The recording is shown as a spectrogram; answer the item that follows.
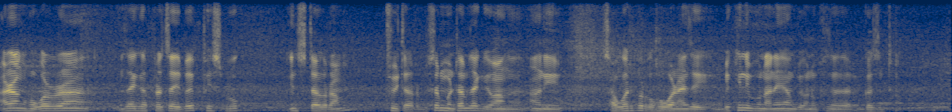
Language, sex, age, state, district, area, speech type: Bodo, male, 30-45, Assam, Chirang, rural, spontaneous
